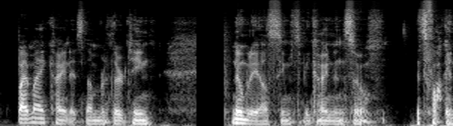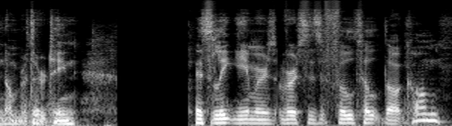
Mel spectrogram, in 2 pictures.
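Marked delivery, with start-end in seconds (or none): 6.5-9.0 voice cracking, slower. Commentating a gaming tournament final, announcing the matchup, voice cracking. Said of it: "the voice is going. Voice crack!".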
